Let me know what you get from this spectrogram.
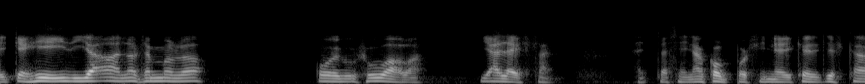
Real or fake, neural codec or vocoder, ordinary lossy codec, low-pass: fake; codec, 16 kHz, about 1 kbps, DyCAST, with the encoder's durations; Opus, 32 kbps; 7.2 kHz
